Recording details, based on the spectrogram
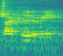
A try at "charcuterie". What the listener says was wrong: No Q sound. Charcuterie.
